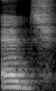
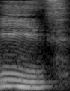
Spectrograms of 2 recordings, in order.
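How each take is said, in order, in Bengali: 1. স্বরধ্বনিটি একটি ছোট 'eh' উচ্চারণ। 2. স্বরধ্বনিটি একটি 'ee' উচ্চারণ। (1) "এটির উচ্চারণ হবে এজ" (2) "নট ইজ"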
